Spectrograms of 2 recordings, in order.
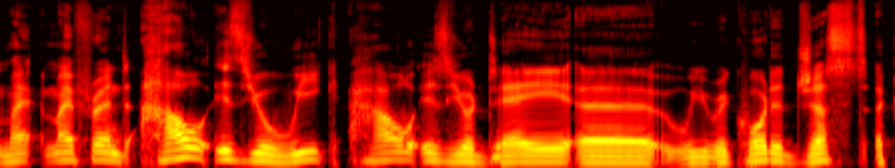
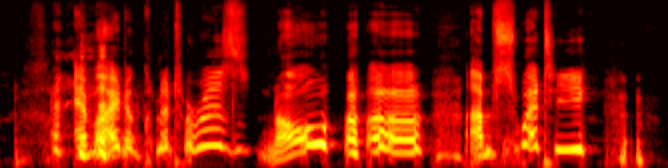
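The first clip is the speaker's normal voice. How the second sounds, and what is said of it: Funny put-on voice. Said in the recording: “I'm gonna do a funny voice.”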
